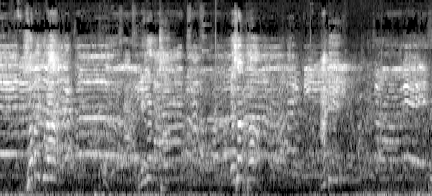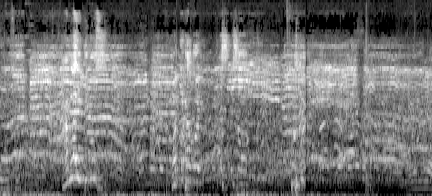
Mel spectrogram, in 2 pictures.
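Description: A group of women sing together in a chant outdoors.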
